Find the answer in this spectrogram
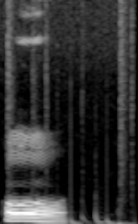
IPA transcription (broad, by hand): oː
